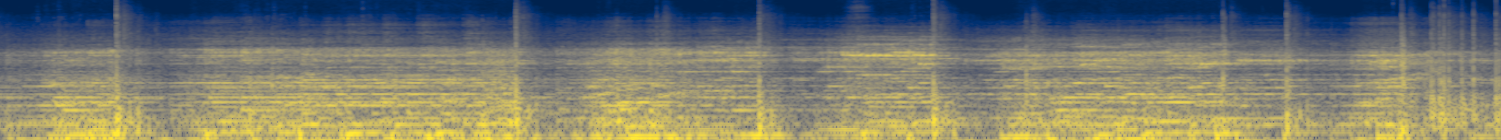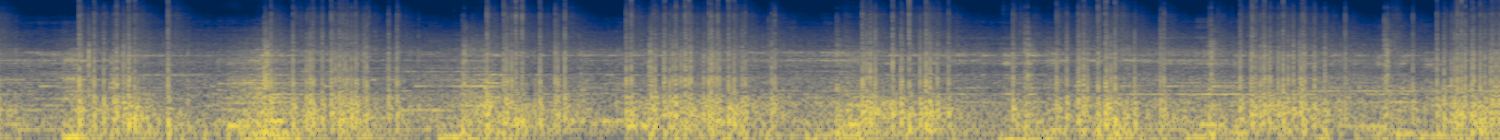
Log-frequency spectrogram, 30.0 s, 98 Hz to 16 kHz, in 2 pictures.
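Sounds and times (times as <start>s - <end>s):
fireworks bangs and crackles: 0.0s - 30.0s
loud music: 0.0s - 30.0s.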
